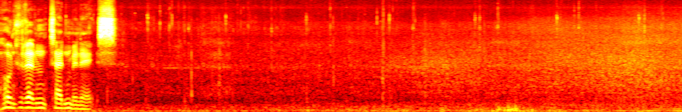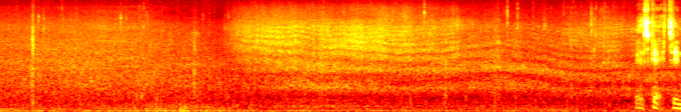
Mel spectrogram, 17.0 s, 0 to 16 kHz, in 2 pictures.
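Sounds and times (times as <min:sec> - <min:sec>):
traffic rumble: 0:00.0 - 0:17.0
passing vehicle hiss on wet road: 0:07.7 - 0:17.0.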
